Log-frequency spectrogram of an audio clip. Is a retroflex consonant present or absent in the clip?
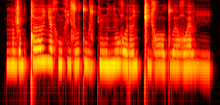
present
